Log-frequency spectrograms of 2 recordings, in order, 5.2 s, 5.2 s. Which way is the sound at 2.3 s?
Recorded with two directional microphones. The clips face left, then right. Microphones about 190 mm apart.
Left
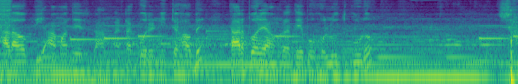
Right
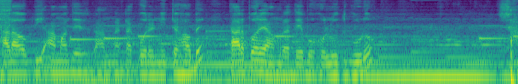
45° right (ahead or behind).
